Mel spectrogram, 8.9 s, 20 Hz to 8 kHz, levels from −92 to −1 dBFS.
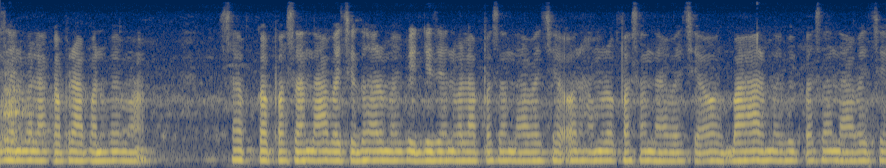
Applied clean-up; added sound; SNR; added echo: none; none; none; none.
